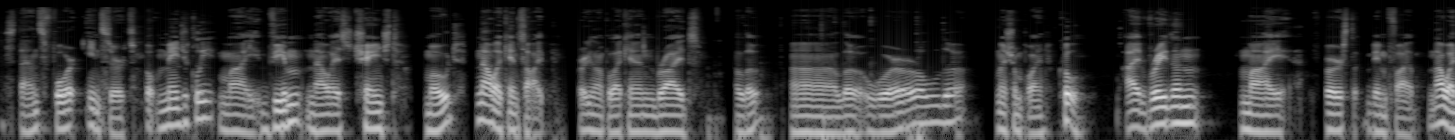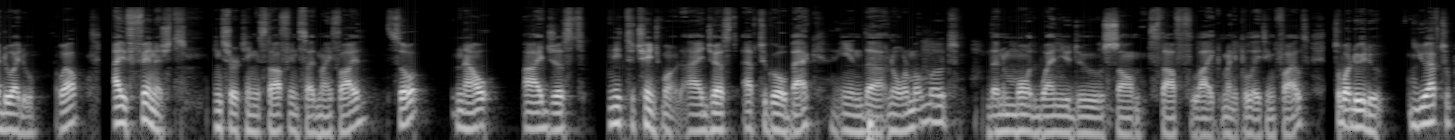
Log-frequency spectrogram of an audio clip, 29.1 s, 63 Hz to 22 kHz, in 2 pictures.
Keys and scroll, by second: 6.9-10.1 typing.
